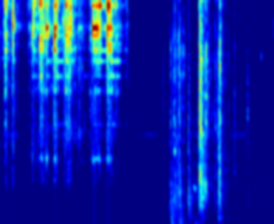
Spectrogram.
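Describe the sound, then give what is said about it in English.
Keys jangle in two bursts: a bright metallic rattle, a short pause, then a fuller clinking shake, moderately loud with no talking. “Hey, don't forget your keys.”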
